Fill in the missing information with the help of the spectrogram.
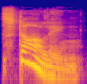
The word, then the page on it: starling: British English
